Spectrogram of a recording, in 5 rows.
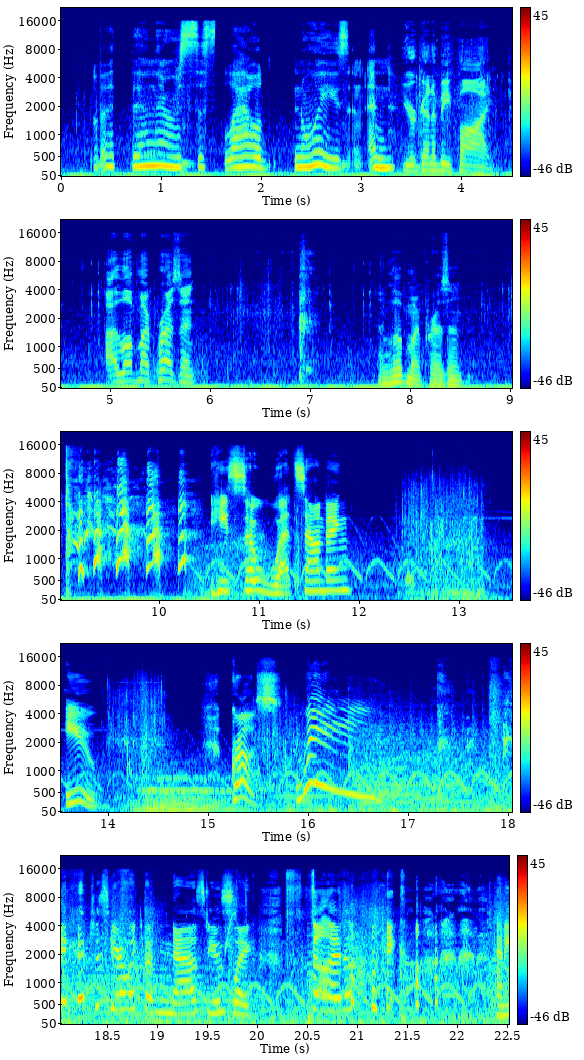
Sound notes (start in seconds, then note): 9.0 laughs hysterically; 12.4 moist, squelchy transformation sounds; 17.9 laughing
